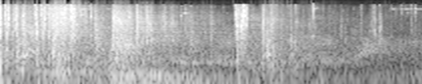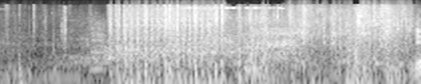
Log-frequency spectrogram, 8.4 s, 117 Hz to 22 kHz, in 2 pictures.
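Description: Rapid automatic gunfire rattles in bursts on the streets of Raccoon City in Resident Evil 3, loud and close, with a short lull in the middle before sustained firing resumes.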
